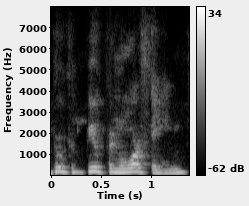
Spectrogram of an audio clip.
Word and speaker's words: buprenorphine: We say, we're going to give you buprenorphine, Suboxone, which rhymes with morphine, and it's basically a narcotic, or methadone, which is a narcotic, and we're going to give you those things.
